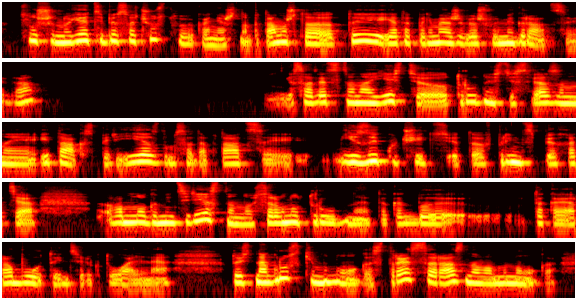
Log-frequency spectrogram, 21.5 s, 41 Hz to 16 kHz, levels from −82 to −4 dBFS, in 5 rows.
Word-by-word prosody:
Слушай, 260 -2 +1
ну, 220 - +6
я 265 +3 +6
тебе 255 -1 0
сочувствую, 255 -3 -4
конечно, 165 -1 -5
потому 215 +5 +2
что 210 -4 0
ты, 250 -1 +4
я 205 - +1
так 215 0 -6
понимаю, 210 +1 +1
живёшь 200 0 -4
в - - -5
эмиграции, 210 +3 -1
да? 240 +5 -5 1.9
Соответственно, 220 -1 +2
есть, 245 +2 0
э, - - -1
трудности, 225 -3 -2
связанные 205 -2 -1
и 215 - -4
так 205 -6 0
с - - -16
переездом, 220 +2 +1
с - - -13
адаптацией. 195 0 -6 0.2
Язык 240 0 +5
учить- 205 -1 -7
это, - - -7
в 190 - -18
принципе, 220 -3 +2
хотя, 200 +1 -3 0.4
э, 340 - -11
во 220 - 0
многом 220 -1 +5
интересно, 225 0 +1
но 180 0 -3
всё 215 +3 -2
равно 220 +2 +5
трудно. 220 +1 -3
Это - - -12
как 200 +1 -6
бы 460 - -2 0.5
такая 210 -1 -4
работа 210 -1 -1
интеллектуальная. 195 +1 -7 0.4
То 225 - +1
есть 215 -1 +1
нагрузки 255 +2 +4
много, 225 -1 +2
стресса 255 0 0
разного 210 -1 +2
много. 200 -1 -2
215 Hz, 150 wpm, -24 LUFS, 205-235 Hz, 1.9 s, ну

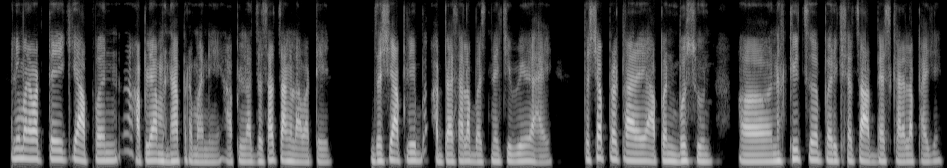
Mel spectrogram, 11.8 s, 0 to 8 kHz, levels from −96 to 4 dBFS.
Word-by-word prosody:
आणि 175 - +1
मला 175 -1 +4
वाटतंय, 165 0 +2
की 175 - -3
आपण 145 0 +2 0.2
आपल्या 140 0 +3
मनाप्रमाणे 125 -3 -1
आपल्याला 125 +1 -4
जसा 135 +4 +2
चांगला 130 -3 +2
वाटेल 115 0 -6 0.6
जशी 135 +3 +2
आपली 145 0 +3
अभ 135 -1 -3 0.2
अभ्यासाला 130 +1 +1
बसण्याची 125 +1 -5
वेळ 130 +1 -1
आहे. 110 -1 -5 0.5
तशा 150 +5 +2
प्रकारे 145 -4 +3
आपण 130 +1 +1
बसून 130 -2 0 0.4
अ, - - -1 0.4
नक्कीच 140 +5 -1 0.2
परीक्षांचा 135 -1 +1
अभ्यास 125 +1 0
करायला 120 +1 0
पाहिजे. 125 +2 -5
130 Hz, 140 wpm, -23 LUFS, 125-140 Hz, 0.6 s, मला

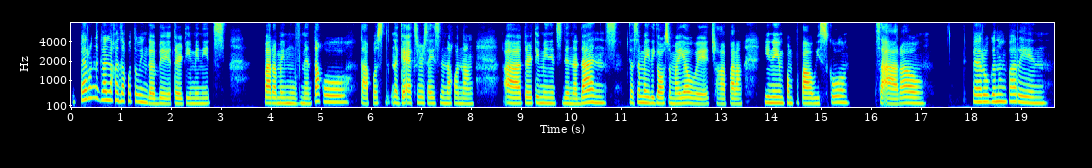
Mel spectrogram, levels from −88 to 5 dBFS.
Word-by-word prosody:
Pero 320 +5 +3
naglalakad 305 -5 0
ako 270 0 -4
tuwing 240 -3 -4
gabi, 180 -1 -1
30 185 0 -3
minutes 185 +1 -1 0.7
para 195 -1 +6
may 190 0 -3
movement 185 0 -6
ako, 230 -3 +2 0.3
tapos 195 +1 0 0.2
nag-e-exercise 200 -1 0
din 195 -2 -7
ako 190 +1 -3
ng, 180 0 -5 0.6
ah, 190 -2 +5
30 200 +1 -2
minutes 195 -1 -1
din 185 -1 -3
na 175 - +1
dance, 210 +1 +3 0.2
kasi 210 +1 -2
mahilig 205 -2 -1
ako 190 -1 +4 0.2
sumayaw 190 +2 +1
eh, 170 0 0
tsaka 175 -1 -5
parang 175 -1 0 0.5
yun 215 -1 0
na 210 - +4
yung 200 - -5
pampapawis 190 -2 +3
ko 215 0 -2 0.6
sa 175 -1 +4
araw, 190 +1 +1 1.0
pero 240 0 +2
ganun 245 0 -1
pa 250 -1 +1
rin. 200 -4 -3
195 Hz, 120 wpm, -23 LUFS, 185-215 Hz, 1.0 s, para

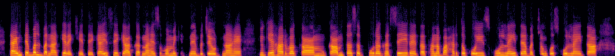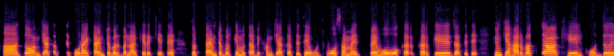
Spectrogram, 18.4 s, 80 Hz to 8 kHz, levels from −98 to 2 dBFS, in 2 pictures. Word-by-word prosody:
Time 270 -1 +5
table 320 +1 +4
बना 230 -4 +1
के 270 +5 -1
रखे 215 -1 -4
थे। 200 -1 -5
कैसे 255 +5 -1
क्या 250 -3 +1
करना 225 -1 0
है, 235 +1 -2
सुबह 240 0 -6
में 245 +1 -3
कितने 240 -1 -4
बजे 230 0 -1
उठना 230 0 -1
है, 235 0 -2
क्योंकि 285 +3 -4
हर 245 -2 +3
वक़्त 260 0 +1
काम 225 +1 +2
काम 240 0 +4
तो 270 +1 +1
सब 265 -1 -2
पूरा 265 -1 +1
घर 240 -2 -2
से 265 - +3
ही 275 - 0
रहता 240 -3 0
था 255 +2 -6
ना, 250 - +1
बाहर 235 +2 -2
तो 260 - +2
कोई 255 0 +1
स्कूल 265 +2 -5
नहीं 250 0 +1
था, 245 - +3
बच्चों 235 +2 -5
को 250 +1 0
स्कूल 245 -1 -2
नहीं 240 -1 -2
था। 240 - +6
अ, 250 -6 0
तो 285 - +6
हम 270 -2 +1
क्या 265 -1 +1
करते 260 0 -12
थे, - - -14
पूरा 280 0 +3
एक 275 - -2
टाइम 245 0 +4
टेबल 265 +1 +1
बना 220 -1 0
के 245 +3 -3
रखे 200 -2 -5
थे। 270 +8 -1 0.3
तो 310 - +1 0.2
टाइम 275 0 +4
टेबल 295 0 0
के 295 - 0
मुताबिक 260 -1 -1
हम 255 - -2
क्या 235 -1 0
करते 225 0 -3
थे, 280 +5 +1
उत 260 -1 -2
वो 265 +2 +3
समय 255 -4 0 0.2
पे 295 +1 +6
वो 275 -4 +3
वो 260 +1 +5
कर - - +1
करके 250 +3 +3
जाते 215 -2 -2
थे, 200 - -1
क्योंकि 300 +4 -2
हर 265 -1 +6
वक़्त 295 0 +2
क्या, 265 -1 +7
खेल-कूद 275 -2 -2
255 Hz, 255 wpm, -23 LUFS, 235-270 Hz, 0.3 s, क्या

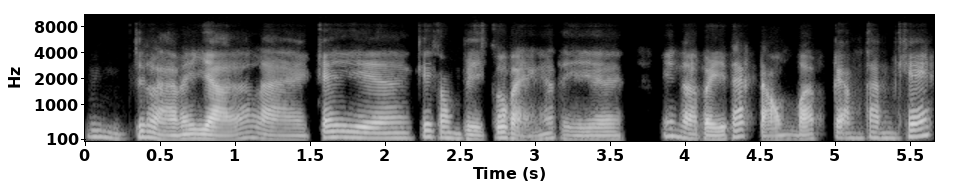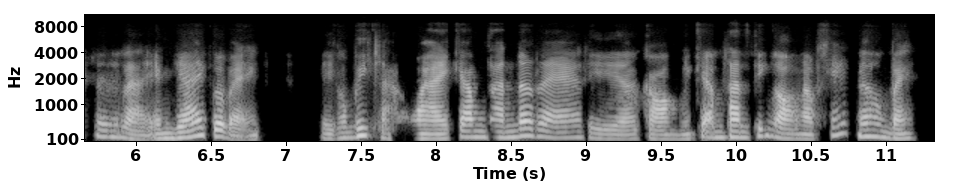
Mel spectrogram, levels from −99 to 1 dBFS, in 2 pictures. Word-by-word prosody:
Ừm, 155 -8 -7
tức 155 - 0
là 110 -9 +3
bây 115 +2 +2
giờ 105 -3 +5
á 140 - -4
là 100 -7 -1
cái, 150 -2 +2
a, 130 0 +1
cái 165 - 0
công 140 -4 -1
việc 110 -3 0
của 140 - +3
bạn 95 -6 +1
á 125 - -3
thì, 100 -2 -4
à, 100 0 -1 0.2
ý 185 - -4
là 125 -7 +2
bị 105 -1 +3
tác - - 0
động 95 +3 +1
bởi 105 +1 +3
cái - - +2
âm 130 - -4
thanh 135 -1 -3
khác, 170 +9 +1
tức 170 - -3
là 140 -9 0
em 120 +5 -2
gái 150 +8 +3
của 170 - +3
bạn, 100 - -2 0.4
thì 120 - -7
không 140 +2 -6
biết 195 +4 +1
là - - -4
ngoài 120 0 +3
cái 160 - +2
âm 155 - +2
thanh 150 0 -1
đó 185 +3 +3
ra 150 -6 0
á 145 - -4
thì, 120 -3 -6
à, 110 0 -2
còn 110 -1 0
những 115 - -8
cái - - 0
âm 150 - -4
thanh 155 0 +4
tiếng 185 +1 -5
ồn 125 -5 +3
nào 110 - +1
khác 220 +5 -6
nữa 170 - +1
hông 165 -3 -2
bạn? 125 0 0
130 Hz, 305 wpm, -24 LUFS, 110-155 Hz, 0.4 s, giờ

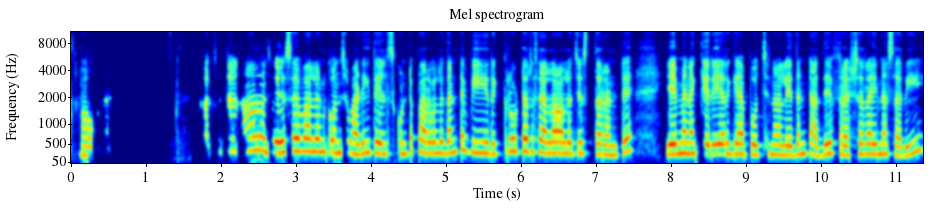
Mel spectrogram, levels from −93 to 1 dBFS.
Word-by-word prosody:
అవునండి. 225 - -6 1.3
ఖచ్చితంగా 305 -1 -9
ఆ! - - -1 0.3
చేసేవాళ్ళని 320 +2 +3
కొంచెం 290 -1 -1
అడిగి 265 +3 -1
తెలుసుకుంటే 270 +2 -2
పర్వాలేదు. 280 -1 +1
అంటే 320 +4 -3
వీ 290 - 0 0.2
రిక్రూటర్స్ 320 +3 0
ఎలా 275 +1 +2
ఆలోచిస్తారంటే 270 -1 -2 0.6
ఏమైనా 270 +1 +4
కెరియర్ 255 +1 +2
గ్యాప్ 255 -1 +1
వచ్చినా 245 +1 -4
లేదంటే 250 +4 -1
అదే 240 +5 +1
ఫ్రెషర్ 250 0 -1
అయినా 255 0 +1
సరి 220 +2 -2
270 Hz, 115 wpm, -22 LUFS, 255-295 Hz, 1.3 s, ఏమైనా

